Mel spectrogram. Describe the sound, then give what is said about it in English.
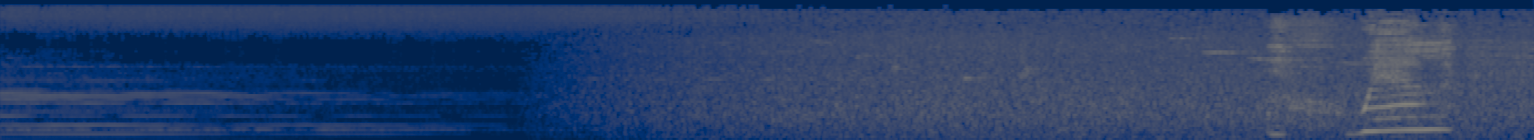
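The Baleghluchay River, spanned by the Haft Cheshme Bridge, flows with a steady broad rushing of water that rises in after a sustained tone fades away. “Listen, it's the sound of Baleghluchay River.”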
